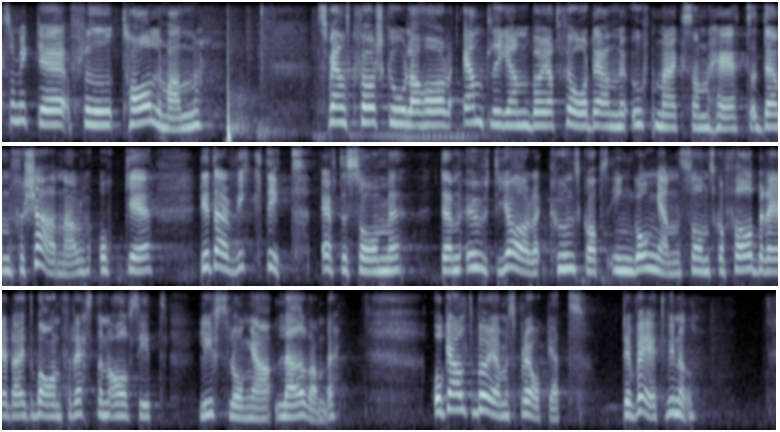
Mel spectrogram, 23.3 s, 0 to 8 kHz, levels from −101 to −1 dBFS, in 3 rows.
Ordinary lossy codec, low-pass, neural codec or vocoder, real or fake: Opus, 32 kbps; 7.2 kHz; none; real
